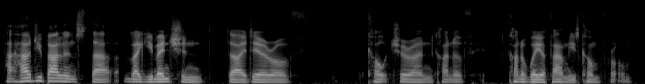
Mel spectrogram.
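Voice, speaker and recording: A man's voice: lowish voice, little pitch movement, brisk, a bit bright, clean tone, dry recording, clean studio sound. A man hosting an interview podcast, asking questions in a hesitant way with many restarts. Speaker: podcast host. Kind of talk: interview conversation.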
